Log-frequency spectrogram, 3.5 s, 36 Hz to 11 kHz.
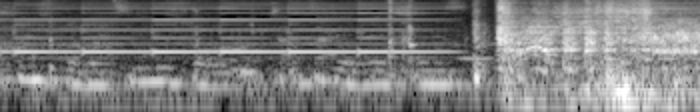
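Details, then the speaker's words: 2018 Jeep Grand Cherokee with P0336 crankshaft position sensor code, after repairing the crank sensor wiring and socket: a few seconds of steady cranking, then it catches promptly into a smooth idle; healthy start after repair. "and it's running voila and the vehicle is running"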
